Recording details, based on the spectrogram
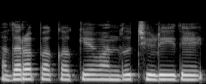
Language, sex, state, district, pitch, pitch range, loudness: Kannada, female, Karnataka, Bidar, 225 Hz, 220-230 Hz, -14 LUFS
